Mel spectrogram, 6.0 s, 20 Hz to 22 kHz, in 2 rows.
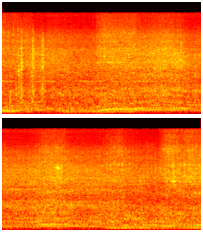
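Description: Classic Range Rover's engine revving under load as the 4x4 crawls over a dirt mound, the pitch rising about a second and a half in and again near the end.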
